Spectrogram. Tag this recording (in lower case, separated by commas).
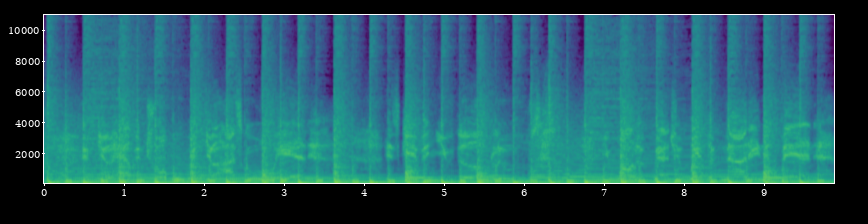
music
